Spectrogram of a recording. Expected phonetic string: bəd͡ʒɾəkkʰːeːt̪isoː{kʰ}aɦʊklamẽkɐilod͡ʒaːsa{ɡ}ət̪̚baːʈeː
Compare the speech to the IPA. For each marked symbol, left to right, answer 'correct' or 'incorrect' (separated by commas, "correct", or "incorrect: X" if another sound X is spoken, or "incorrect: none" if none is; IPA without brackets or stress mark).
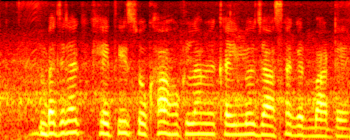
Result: correct, correct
